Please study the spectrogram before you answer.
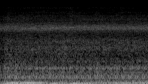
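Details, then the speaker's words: Mazda CX-7 2.3 L engine at warm idle right after timing was set and the engine reassembled: smooth, even, steady low hum with no rattle or ticking; normal idle. "se pueden escuchar se escucha parejita no se escucha ningún matraqueo absolutamente nada se escucha genial"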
